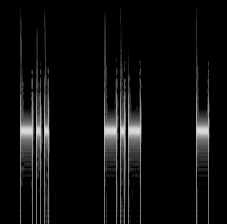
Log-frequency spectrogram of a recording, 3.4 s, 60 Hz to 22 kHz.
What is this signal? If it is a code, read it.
Morse code, heard as a keyed tone, about 20 wpm, spaced as for 8 wpm, 690 Hz. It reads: DKT
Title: 205 Lesson 33e - Letter j - Three Characters 20wpm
